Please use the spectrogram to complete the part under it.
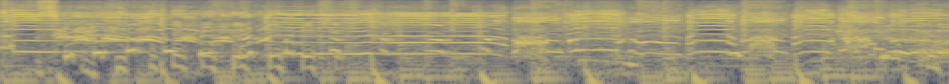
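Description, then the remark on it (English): Chicken clucks pitched up and down to carry a catchy pop tune, layered over a steady pounding beat; loud, continuous and upbeat, with no talking. “You've all been Rickrolled by a chicken.”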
